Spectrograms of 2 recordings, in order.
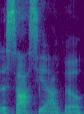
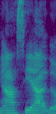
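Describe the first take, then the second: First: The word has an extra repeated 'sa' syllable. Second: The word is said without a repeated syllable. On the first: The speaker calls it wrong. "I said Asasiago" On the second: The speaker calls it right. "instead of saying Asiago"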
